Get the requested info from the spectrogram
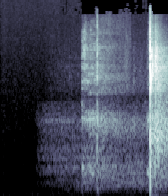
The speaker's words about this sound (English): Okay, friends, what am I doing? Blowing my nose.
